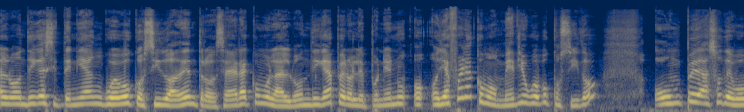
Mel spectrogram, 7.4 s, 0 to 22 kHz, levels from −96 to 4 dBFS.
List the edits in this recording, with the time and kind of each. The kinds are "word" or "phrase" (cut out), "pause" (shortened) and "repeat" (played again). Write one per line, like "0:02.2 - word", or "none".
none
